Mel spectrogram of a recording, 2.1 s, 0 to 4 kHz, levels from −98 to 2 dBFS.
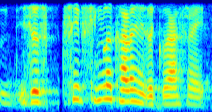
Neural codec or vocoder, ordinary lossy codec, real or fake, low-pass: codec, 16 kHz, 16 kbps, FunCodec, trained on Chinese and English, 50 frames a second; none; fake; 3.6 kHz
